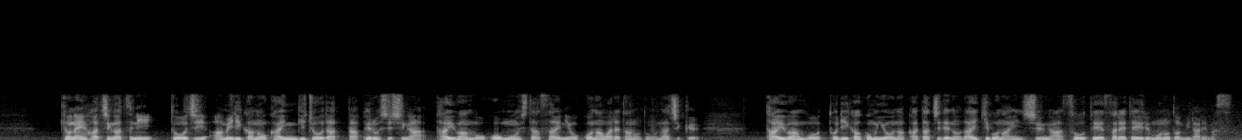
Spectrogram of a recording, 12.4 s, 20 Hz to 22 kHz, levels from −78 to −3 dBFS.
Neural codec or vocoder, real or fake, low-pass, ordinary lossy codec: none; real; 7.2 kHz; AAC, 48 kbps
